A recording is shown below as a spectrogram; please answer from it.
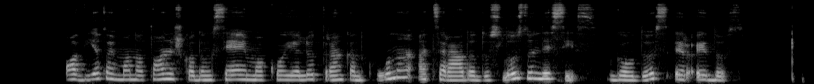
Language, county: Lithuanian, Šiauliai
